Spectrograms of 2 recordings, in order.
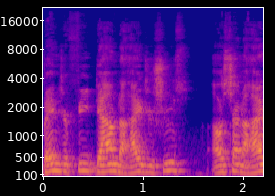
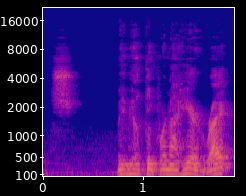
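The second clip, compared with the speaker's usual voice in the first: hushed and much softer, hiding; 9 semitones lower, 12 dB quieter than usual. Retold or imitated. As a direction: keep your voice down so he won't hear. Hiding from the visitor.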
